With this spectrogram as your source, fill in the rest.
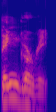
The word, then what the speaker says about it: Bingery: Now, my second Blue Orange game recommendation is a game called Bingery. Spelled like bingo with R-Y at the end.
